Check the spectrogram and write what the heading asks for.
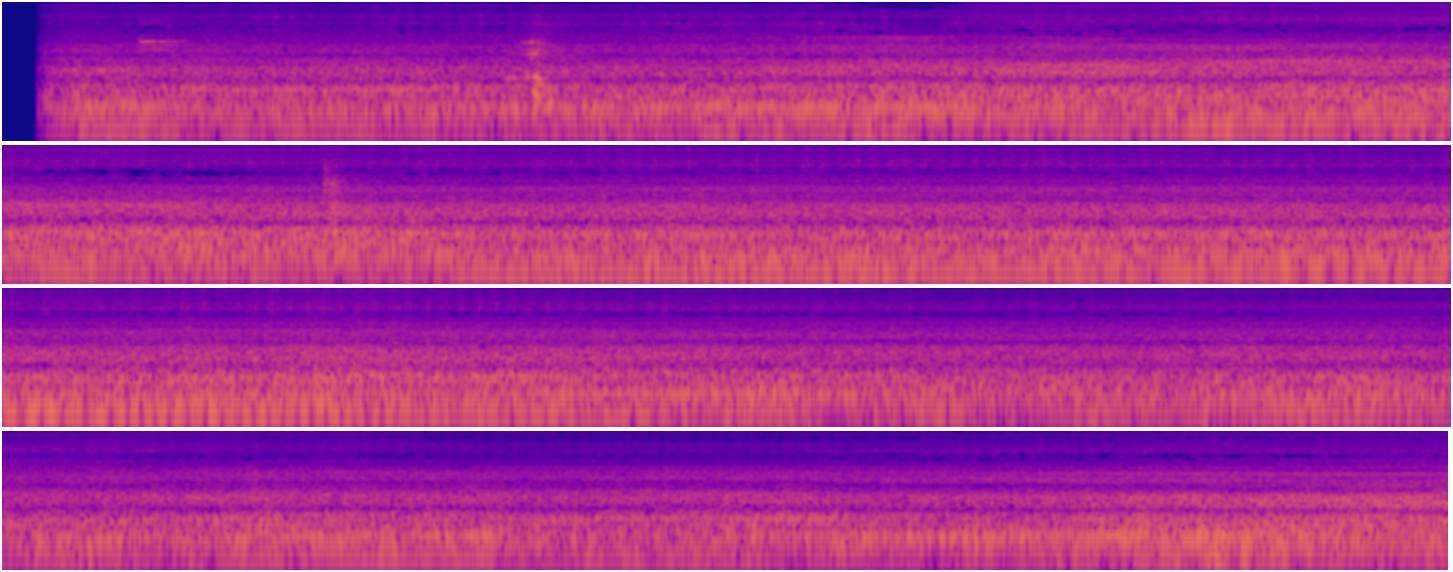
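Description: Caterpillar hydraulic excavator's diesel engine running steadily while the machine digs, with a sharp knock about three seconds in.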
